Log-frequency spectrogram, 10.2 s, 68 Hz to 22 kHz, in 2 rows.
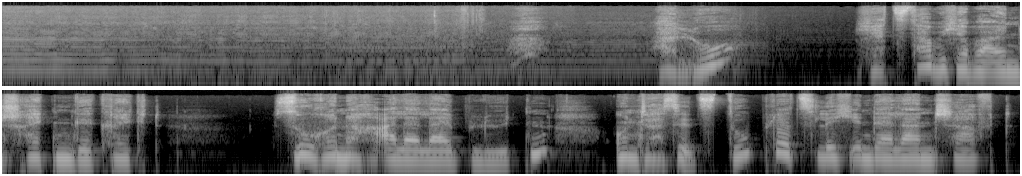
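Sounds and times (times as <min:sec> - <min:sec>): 
honeybee buzzing: 0:00.0 - 0:04.3
speech: 0:03.4 - 0:05.9, 0:06.5 - 0:10.1.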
